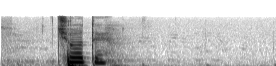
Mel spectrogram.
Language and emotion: Russian, neutral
